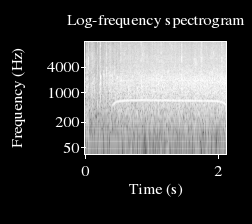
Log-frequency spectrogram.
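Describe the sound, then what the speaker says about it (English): Brief audience applause, a dense steady burst of clapping lasting about two seconds, with a sustained whistle-like tone running across it. "Let's get a round of applause."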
